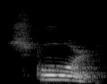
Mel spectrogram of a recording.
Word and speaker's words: Sport: It's the same spelling which we use in the English language, but here S P will be pronounced like sport. So the sound of S will be sport.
